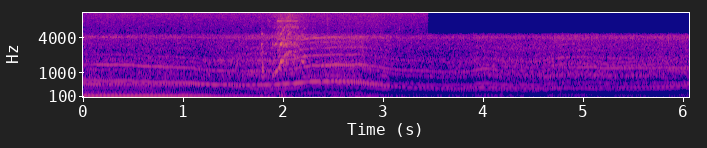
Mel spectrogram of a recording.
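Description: Small FPV quadcopter's electric motors and propellers whining, the pitch rising and falling as the throttle changes, with a short tick about two seconds in. The last of a song's background music fades out over the first two seconds.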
